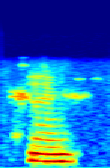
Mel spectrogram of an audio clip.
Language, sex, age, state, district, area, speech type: Santali, male, 18-30, Jharkhand, East Singhbhum, rural, conversation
